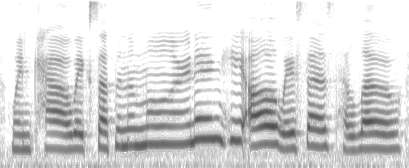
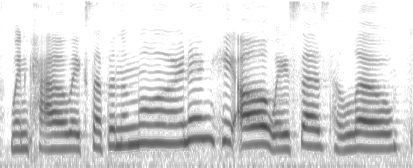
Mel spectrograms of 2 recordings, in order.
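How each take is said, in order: Both takes have the same delivery.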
